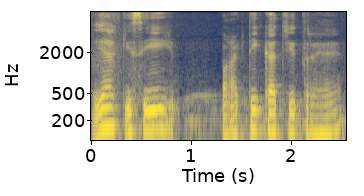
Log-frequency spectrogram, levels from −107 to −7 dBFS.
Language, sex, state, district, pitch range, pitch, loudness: Hindi, male, Jharkhand, Ranchi, 125-150 Hz, 140 Hz, -17 LUFS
